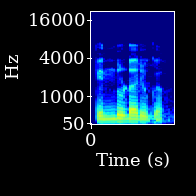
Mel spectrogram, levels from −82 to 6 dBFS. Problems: low volume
